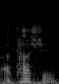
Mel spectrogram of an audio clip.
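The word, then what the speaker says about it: あたし: what does she and pronounce it atashi and that's I guess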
